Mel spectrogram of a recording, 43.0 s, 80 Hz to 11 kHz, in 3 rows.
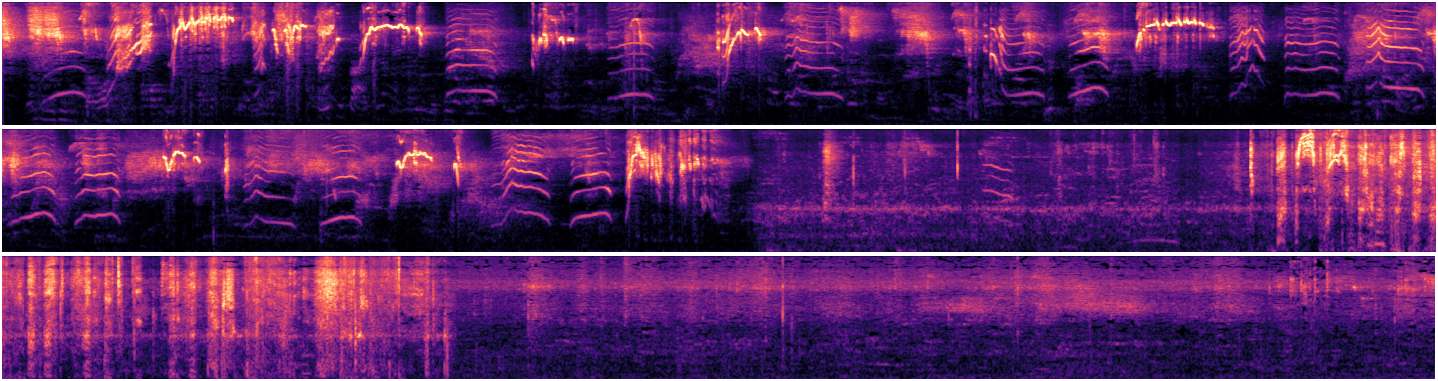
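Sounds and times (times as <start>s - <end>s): infant monkey coo calls: 0.0s - 33.2s.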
